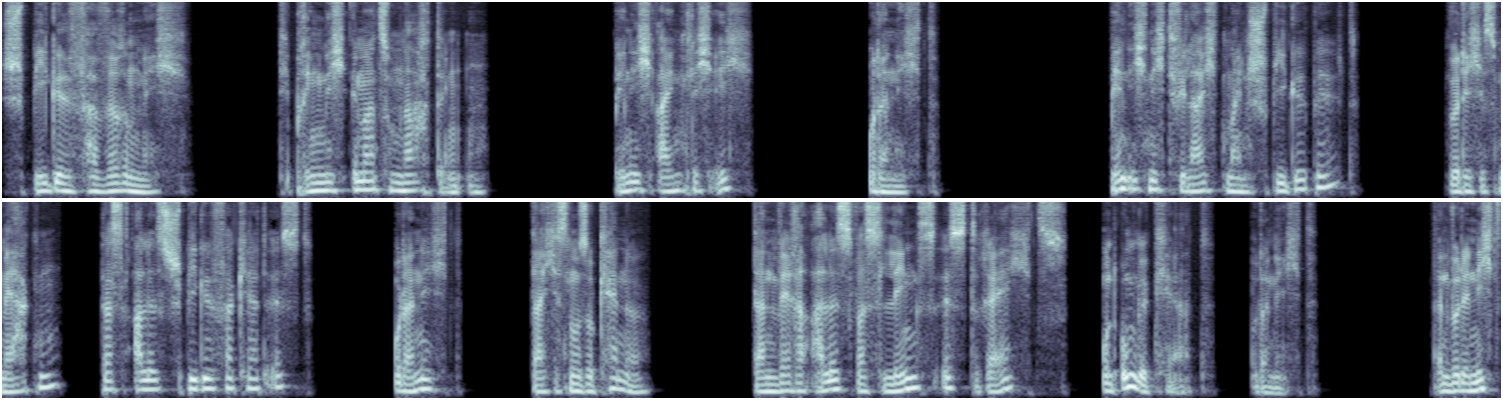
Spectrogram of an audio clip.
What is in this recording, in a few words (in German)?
Innerer Monolog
